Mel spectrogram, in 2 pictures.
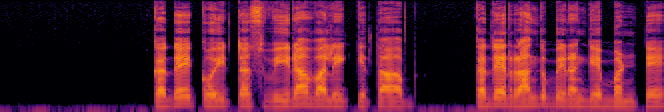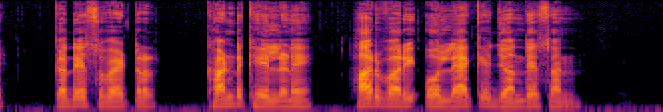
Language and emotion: Punjabi, neutral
